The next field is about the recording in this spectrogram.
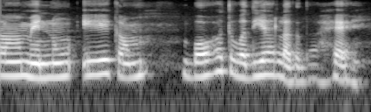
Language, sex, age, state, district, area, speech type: Punjabi, female, 30-45, Punjab, Jalandhar, urban, spontaneous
